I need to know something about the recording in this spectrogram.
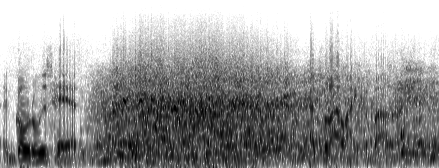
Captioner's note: audience Laughing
